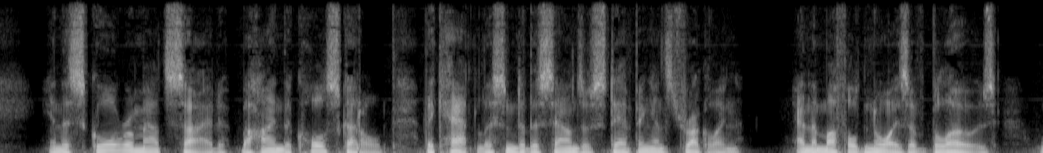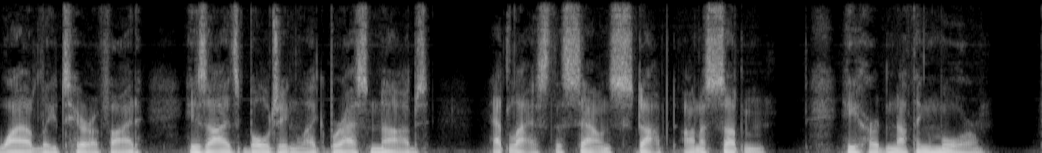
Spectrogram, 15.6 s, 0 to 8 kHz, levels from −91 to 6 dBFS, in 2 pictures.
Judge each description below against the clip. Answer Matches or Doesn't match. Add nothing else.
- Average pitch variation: Matches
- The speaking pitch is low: Matches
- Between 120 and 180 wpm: Matches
